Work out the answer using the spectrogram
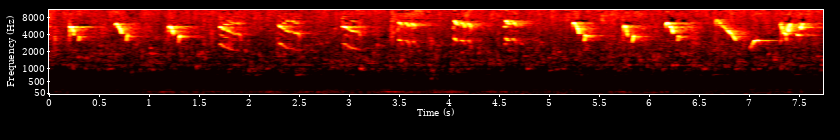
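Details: Javan bush lark, branjangan parva, singing steadily for caged-bird training: a fast string of clear high whistles, each falling in pitch, with some doubled notes and a lower-pitched swoop near the end, against soft water sound.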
